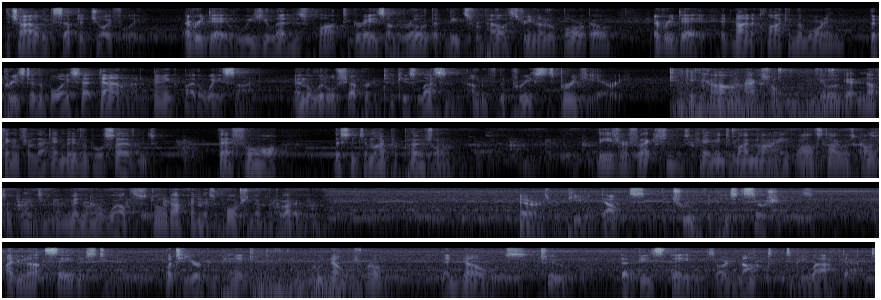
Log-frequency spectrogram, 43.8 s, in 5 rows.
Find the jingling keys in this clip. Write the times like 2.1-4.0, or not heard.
3.9-5.7, 15.4-17.2, 37.5-38.7.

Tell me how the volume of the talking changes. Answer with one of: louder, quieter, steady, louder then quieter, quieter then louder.
steady.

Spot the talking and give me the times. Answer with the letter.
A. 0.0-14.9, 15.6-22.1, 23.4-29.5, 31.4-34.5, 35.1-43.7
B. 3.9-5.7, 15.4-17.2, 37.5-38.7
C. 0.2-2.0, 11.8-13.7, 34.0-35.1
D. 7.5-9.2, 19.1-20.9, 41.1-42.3
A.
